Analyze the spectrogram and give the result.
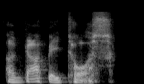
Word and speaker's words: agapitos: But the word is agapitos. So you can hear agape and just add extra syllable TOS and makes it into adjective, beloved.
